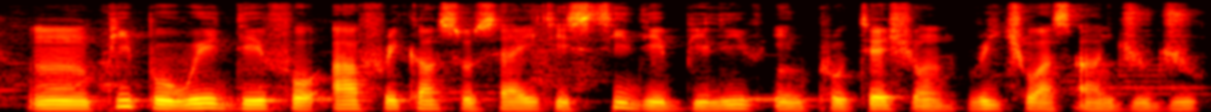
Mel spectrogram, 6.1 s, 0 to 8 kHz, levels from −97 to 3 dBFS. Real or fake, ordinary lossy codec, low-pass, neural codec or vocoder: real; none; 7.2 kHz; none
